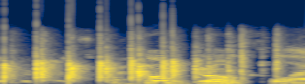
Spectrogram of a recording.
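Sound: hand clapping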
